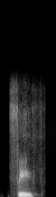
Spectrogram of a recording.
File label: "faith", Indian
